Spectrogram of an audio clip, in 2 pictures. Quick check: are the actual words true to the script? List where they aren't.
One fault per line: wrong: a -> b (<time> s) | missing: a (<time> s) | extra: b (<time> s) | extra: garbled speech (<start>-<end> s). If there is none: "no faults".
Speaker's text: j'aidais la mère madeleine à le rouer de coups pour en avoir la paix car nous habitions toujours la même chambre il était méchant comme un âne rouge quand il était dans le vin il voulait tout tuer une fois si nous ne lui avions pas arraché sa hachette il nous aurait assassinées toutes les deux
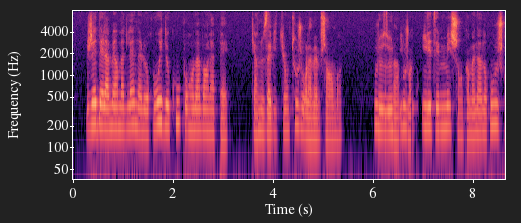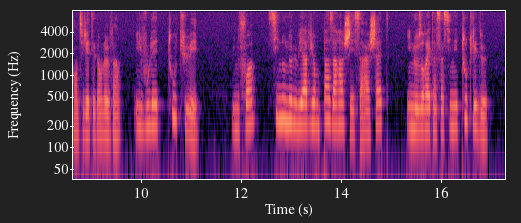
extra: garbled speech (6.0-6.9 s)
